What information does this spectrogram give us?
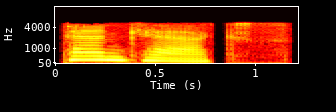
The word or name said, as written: panchax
